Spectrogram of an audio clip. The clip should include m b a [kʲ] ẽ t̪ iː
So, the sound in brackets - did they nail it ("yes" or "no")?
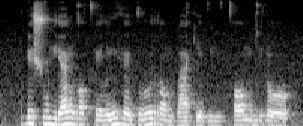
yes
